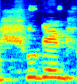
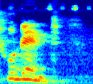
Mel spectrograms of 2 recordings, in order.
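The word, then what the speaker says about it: shouldn't: আই শুডেন্ট right, এটা উচ্চারণ হবে কি শুডেন্ট, ভুল করে শুডন্ট বলবেন না, শুডেন্ট, আই শুডেন্ট রাইট।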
